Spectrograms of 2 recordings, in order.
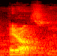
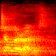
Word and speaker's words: gyros: to cook some giros heroes heroes it's not gyros i was caught i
